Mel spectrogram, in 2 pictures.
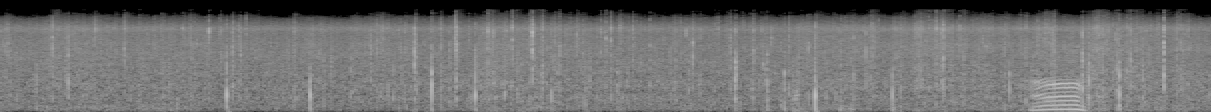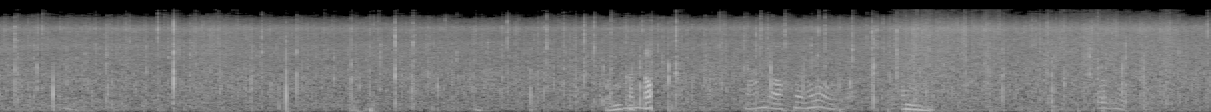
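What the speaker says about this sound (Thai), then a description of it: "ฝนกระตกลงมาแล้ว" Steady rain patters on surfaces outdoors, a constant close hiss of drops throughout, with brief bits of faint talking in the middle and toward the end.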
